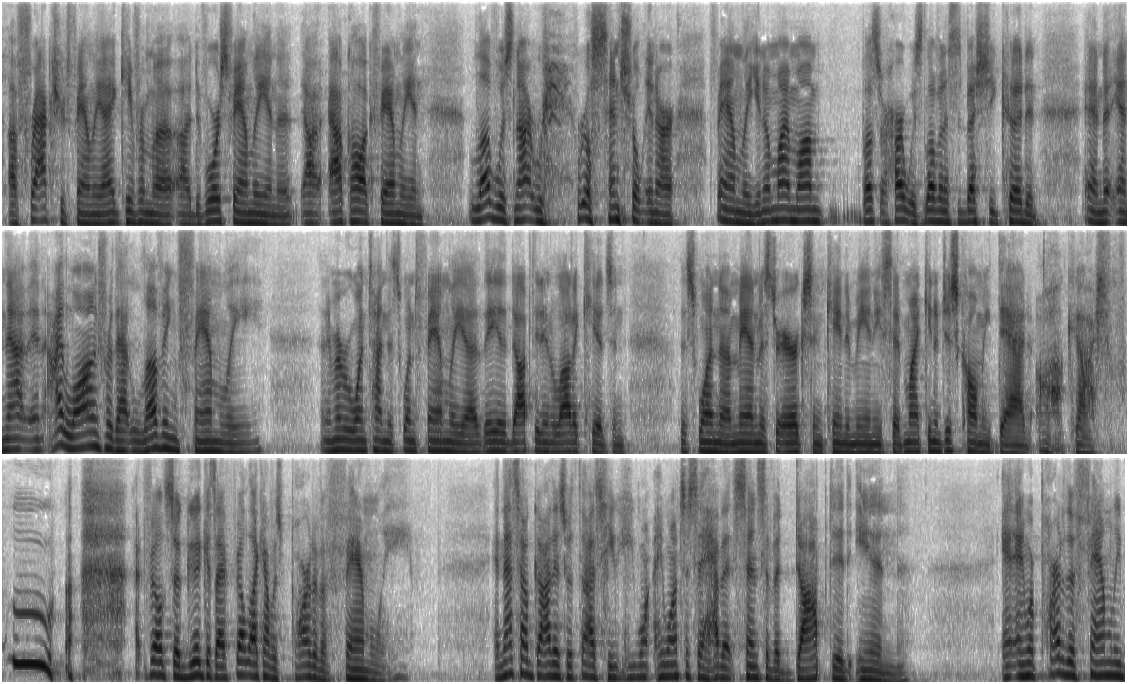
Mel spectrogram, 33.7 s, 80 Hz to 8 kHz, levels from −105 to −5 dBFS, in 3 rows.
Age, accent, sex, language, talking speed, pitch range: 40-59, American, male, English, 230 wpm, 125-160 Hz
